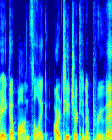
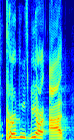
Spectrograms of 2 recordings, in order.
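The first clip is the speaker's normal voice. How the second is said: higher, projected announcement; imitated stage manager call; 7 semitones higher, 5 dB louder, slower than usual. Stage manager before last show, high loud mock call. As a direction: call it out to the cast, drawn out at the end.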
